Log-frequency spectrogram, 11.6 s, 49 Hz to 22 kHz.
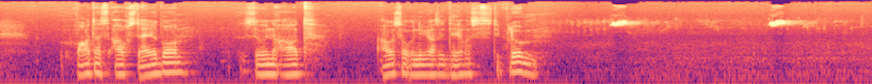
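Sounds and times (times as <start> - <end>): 
steady soft hiss: 0.0 - 11.6
speech: 1.0 - 2.6, 3.2 - 4.3, 5.0 - 7.3
bird chirping outdoors in a spring garden in Dresden: 6.8 - 11.6.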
